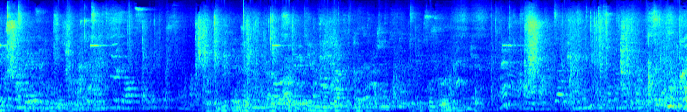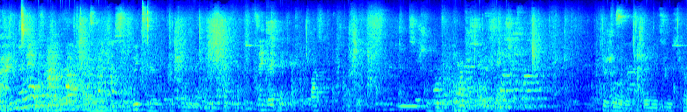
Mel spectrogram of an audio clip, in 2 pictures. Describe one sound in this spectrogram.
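Several adults talk and murmur in a room with some echo.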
